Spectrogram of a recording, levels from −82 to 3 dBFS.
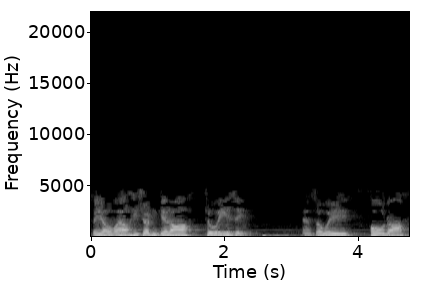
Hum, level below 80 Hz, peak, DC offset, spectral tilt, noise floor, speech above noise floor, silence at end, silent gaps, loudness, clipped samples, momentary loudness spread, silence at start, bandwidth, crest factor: none; -60 dBFS; -10 dBFS; under 0.1%; -13 dB/octave; -47 dBFS; 23 dB; 0 s; none; -25 LUFS; under 0.1%; 10 LU; 0 s; 4.6 kHz; 14 dB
